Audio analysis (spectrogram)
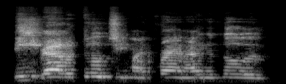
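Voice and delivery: put-on New York Italian accent. Speaker acts out someone greeting a friend: New York Italian accent. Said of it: "I'm using my New York Italian".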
